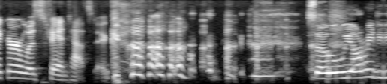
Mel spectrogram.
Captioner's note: both laughing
